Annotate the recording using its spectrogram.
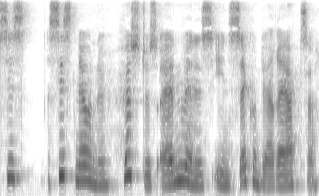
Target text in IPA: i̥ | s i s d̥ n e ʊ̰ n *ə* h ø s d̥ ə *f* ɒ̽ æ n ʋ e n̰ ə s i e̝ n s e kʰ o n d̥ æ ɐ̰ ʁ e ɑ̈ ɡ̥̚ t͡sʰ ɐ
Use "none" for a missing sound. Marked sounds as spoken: ə, s

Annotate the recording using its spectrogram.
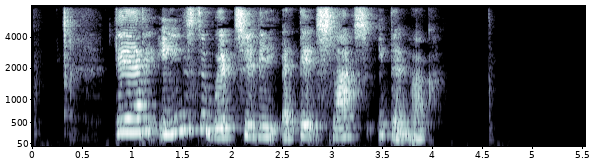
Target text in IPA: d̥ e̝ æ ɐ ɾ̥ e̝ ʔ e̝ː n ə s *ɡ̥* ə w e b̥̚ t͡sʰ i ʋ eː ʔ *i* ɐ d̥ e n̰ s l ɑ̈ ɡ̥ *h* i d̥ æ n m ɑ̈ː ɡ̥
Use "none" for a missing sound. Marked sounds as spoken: d̥, æ, s

